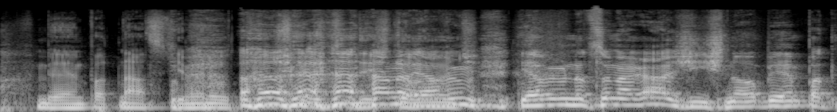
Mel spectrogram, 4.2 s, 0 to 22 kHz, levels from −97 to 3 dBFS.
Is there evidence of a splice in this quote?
no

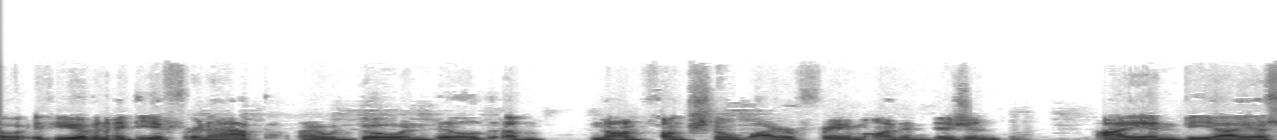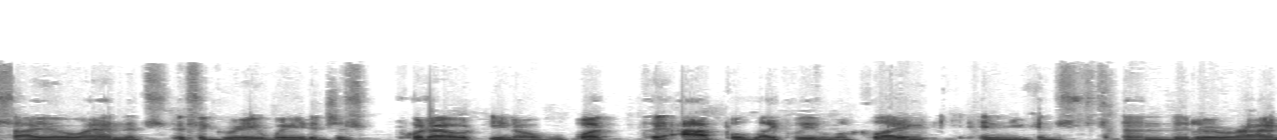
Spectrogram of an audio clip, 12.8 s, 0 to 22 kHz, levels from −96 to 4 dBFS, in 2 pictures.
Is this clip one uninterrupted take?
yes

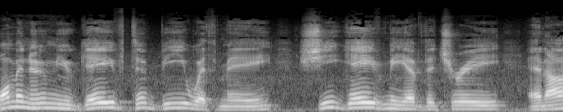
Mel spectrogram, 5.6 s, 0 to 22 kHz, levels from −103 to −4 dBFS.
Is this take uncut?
yes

